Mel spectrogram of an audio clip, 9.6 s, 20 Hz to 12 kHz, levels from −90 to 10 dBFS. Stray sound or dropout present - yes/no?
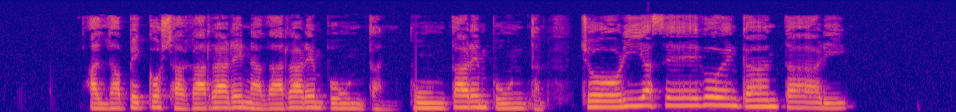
no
